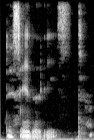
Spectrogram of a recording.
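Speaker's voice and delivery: breathy whispered aside; whispering. Real, not acted. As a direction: drop to a whisper. Same phrase, now whispered.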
